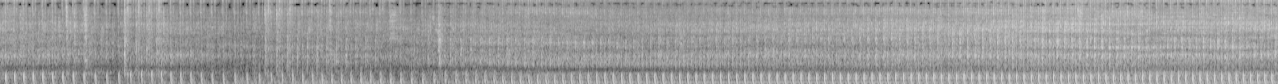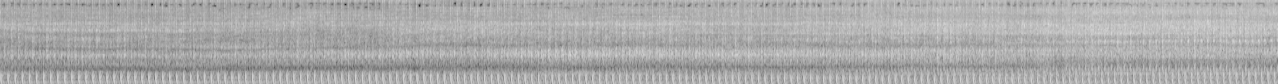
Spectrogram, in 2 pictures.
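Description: Single-cylinder diesel engine of a công nông farm vehicle running with a rapid, even firing beat, growing louder and steadier after about ten seconds.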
